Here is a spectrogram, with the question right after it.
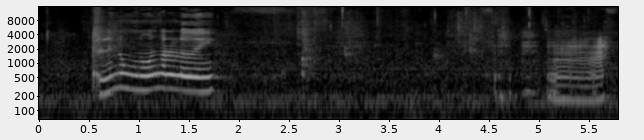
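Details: Pembroke Welsh Corgi puppies, a litter at a kennel farm in Om Noi, Samut Sakhon, Thailand: one drawn-out wavering whine lasting about a second, then a shorter steady whine a few seconds later, over a quiet indoor background.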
